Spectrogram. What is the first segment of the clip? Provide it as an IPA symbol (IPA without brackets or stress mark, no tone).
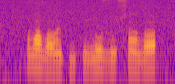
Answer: ðˤ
